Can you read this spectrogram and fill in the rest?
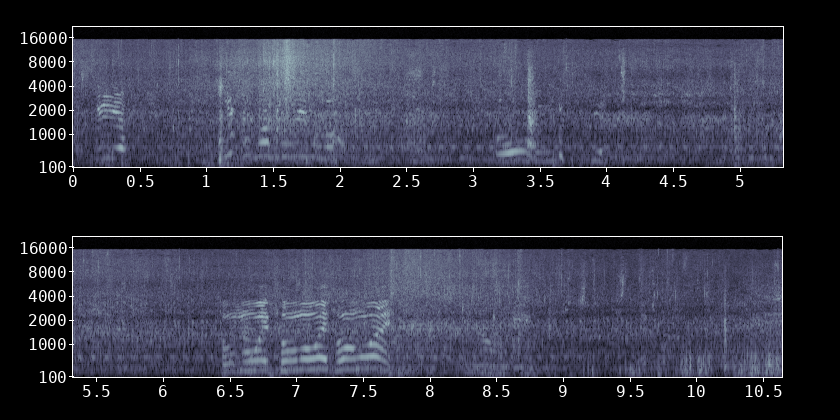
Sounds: Speech, Slosh, Ocean

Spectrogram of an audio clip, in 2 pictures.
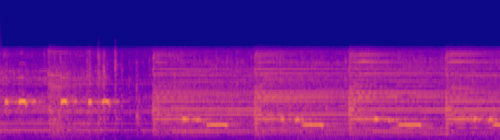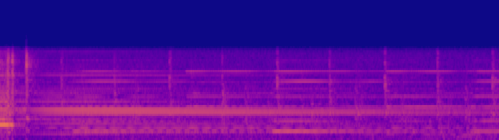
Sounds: Tick-tock

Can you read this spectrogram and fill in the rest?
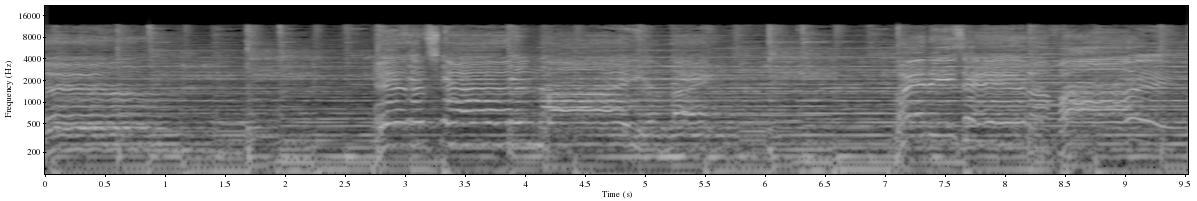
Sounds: Singing, Music

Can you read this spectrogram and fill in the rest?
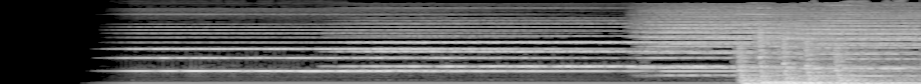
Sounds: Music

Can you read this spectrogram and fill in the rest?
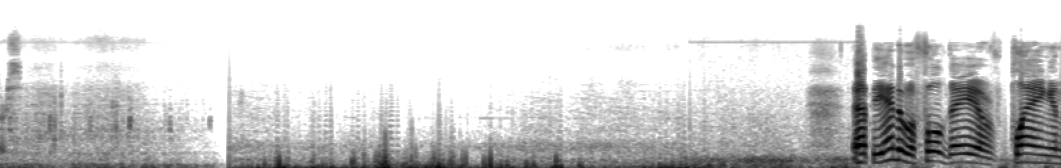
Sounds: Car, Speech, Vehicle, outside, rural or natural

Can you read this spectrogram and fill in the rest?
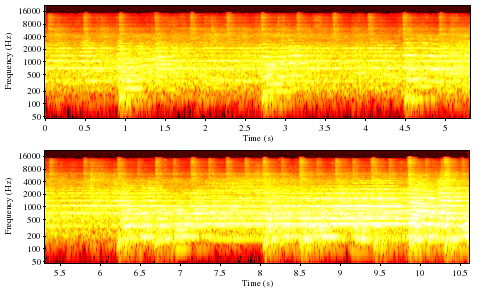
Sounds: Music

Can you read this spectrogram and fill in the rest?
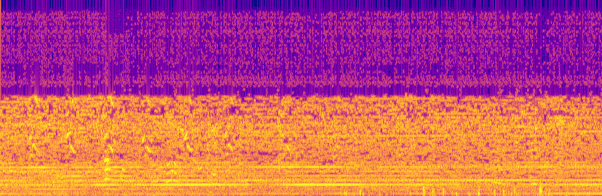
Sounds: sailing ship, Vehicle, Speech, Water vehicle

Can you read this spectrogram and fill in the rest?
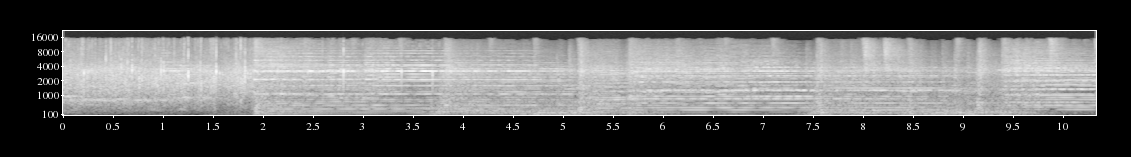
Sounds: Music, Orchestra

